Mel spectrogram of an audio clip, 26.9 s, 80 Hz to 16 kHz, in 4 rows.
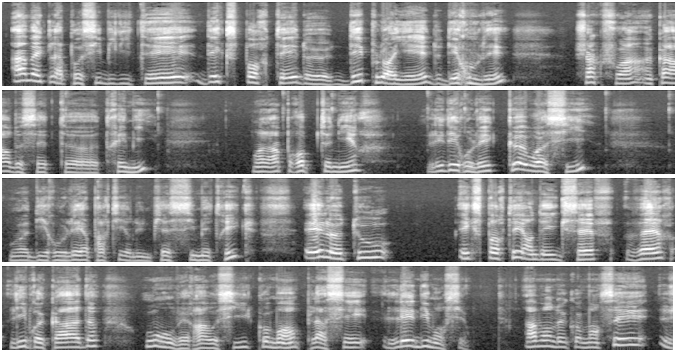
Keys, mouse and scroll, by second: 0.4 scroll up 1, 0.7-1.4 scroll down 1, 1.4-2.5 right drag, 7.3-8.7 right drag, 8.8-9.5 scroll down 2, 9.5 right click, 10.9 scroll down 2, 11.0 right click, 12.7 right click, 13.9-15.0 drag, 13.9 right click, 18.2 click, 25.1 click.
